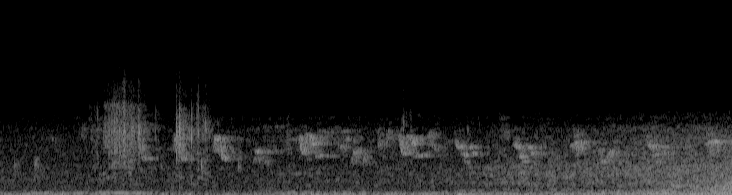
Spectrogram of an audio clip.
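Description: A bird chirping faintly in short, quickly repeated high notes, over a faint low background rumble.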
